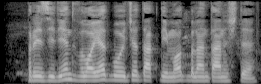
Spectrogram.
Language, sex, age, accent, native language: Uzbek, male, 19-29, Sirdaryo, Uzbek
